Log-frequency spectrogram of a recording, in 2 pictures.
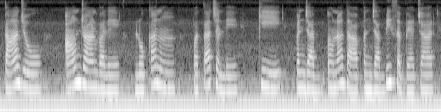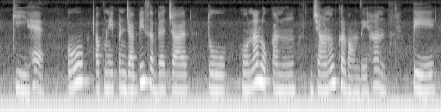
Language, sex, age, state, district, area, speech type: Punjabi, female, 18-30, Punjab, Rupnagar, urban, spontaneous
